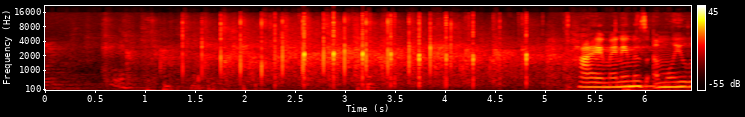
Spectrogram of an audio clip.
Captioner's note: applause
